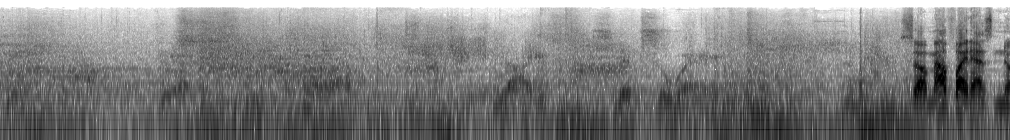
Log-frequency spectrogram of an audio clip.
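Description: Magic blasts and weapon strikes crackle and clash in a fast fight.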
